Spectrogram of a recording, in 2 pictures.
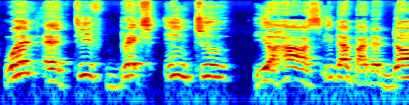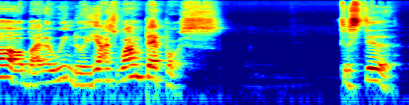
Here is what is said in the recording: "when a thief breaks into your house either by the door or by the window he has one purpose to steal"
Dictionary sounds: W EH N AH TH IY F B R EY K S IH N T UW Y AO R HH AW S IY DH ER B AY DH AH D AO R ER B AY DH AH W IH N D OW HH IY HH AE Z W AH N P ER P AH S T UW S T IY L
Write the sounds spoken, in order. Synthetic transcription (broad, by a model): W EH N AH T IY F B R EY K S IH N T UW Y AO HH AW S IY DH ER B AY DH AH D AO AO B AY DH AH W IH N D OW HH IY HH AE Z W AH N P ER P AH S T UW S T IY L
